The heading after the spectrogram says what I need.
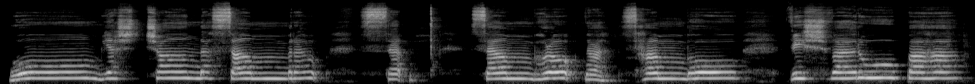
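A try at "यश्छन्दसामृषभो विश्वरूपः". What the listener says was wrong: And the reason why you fell off was because you didn't do the dirgha on the sam.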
